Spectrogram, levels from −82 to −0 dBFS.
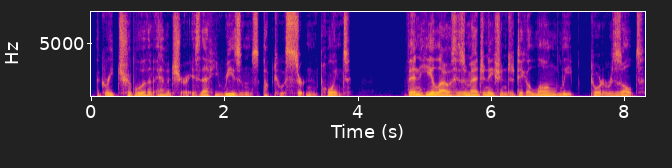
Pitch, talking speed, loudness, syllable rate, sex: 95 Hz, 200 wpm, -19 LUFS, 5.6 syllables/s, male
